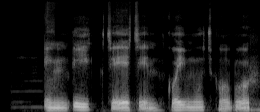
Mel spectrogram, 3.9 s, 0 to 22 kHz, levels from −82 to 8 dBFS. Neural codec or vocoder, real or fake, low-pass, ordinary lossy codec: codec, 44.1 kHz, 2.6 kbps, SNAC; fake; none; none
